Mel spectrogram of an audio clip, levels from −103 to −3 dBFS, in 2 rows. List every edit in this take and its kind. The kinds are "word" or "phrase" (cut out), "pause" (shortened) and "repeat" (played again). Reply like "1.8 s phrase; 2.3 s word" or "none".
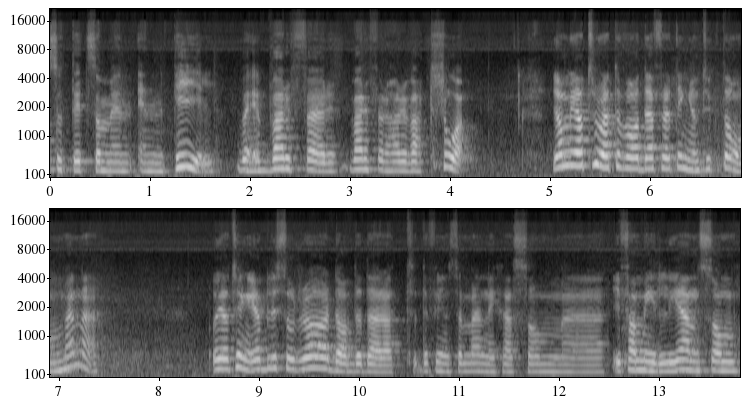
12.5 s pause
